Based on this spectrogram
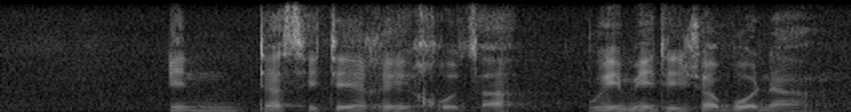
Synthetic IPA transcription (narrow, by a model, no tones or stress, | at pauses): ɪn̩tʼasɪtʼeɣɪɣʊt͡sʼa | bʊemedid͡ʒwabɔːna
